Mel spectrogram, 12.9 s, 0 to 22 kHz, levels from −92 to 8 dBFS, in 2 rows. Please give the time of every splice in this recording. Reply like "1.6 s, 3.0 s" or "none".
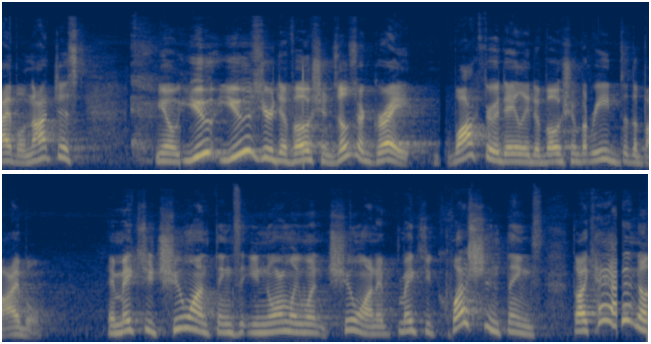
1.8 s, 2.8 s, 5.9 s, 6.2 s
